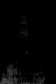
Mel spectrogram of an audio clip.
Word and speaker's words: Moleskine: Some notations in my Moleskine notebook. Moleskine? Moleskine? That's how it's actually pronounced. It's Moleskine.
